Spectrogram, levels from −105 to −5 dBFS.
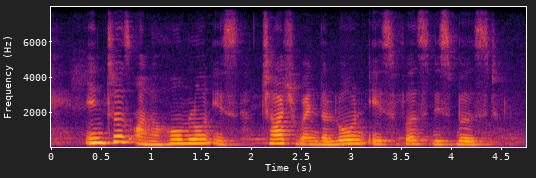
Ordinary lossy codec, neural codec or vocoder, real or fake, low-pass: none; none; real; none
